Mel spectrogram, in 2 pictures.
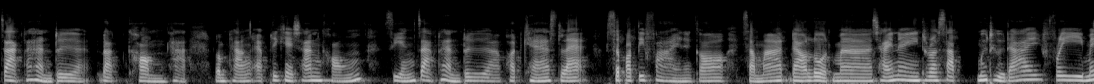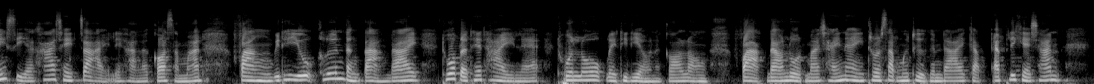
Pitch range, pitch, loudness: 160-190 Hz, 170 Hz, -21 LUFS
